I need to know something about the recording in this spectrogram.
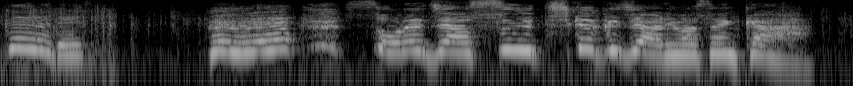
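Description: A boy shouts excitedly.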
